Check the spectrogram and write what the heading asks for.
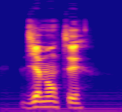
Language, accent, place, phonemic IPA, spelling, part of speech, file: French, France, Lyon, /dja.mɑ̃.te/, diamanter, verb, LL-Q150 (fra)-diamanter.wav
- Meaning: to diamond (adorn with diamonds)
